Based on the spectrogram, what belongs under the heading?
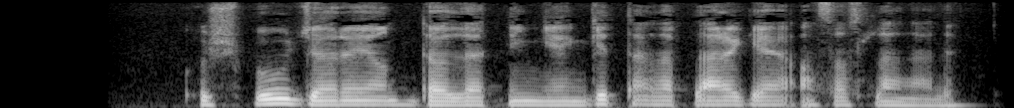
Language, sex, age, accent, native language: Uzbek, male, 12-17, Qoraqalpog'iston, Uzbek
